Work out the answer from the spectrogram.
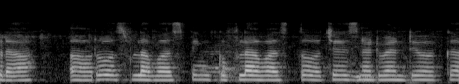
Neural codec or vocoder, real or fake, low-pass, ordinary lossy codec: none; real; 7.2 kHz; MP3, 48 kbps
